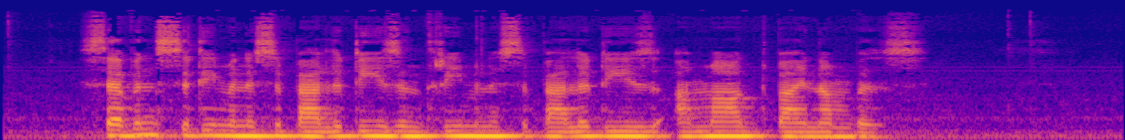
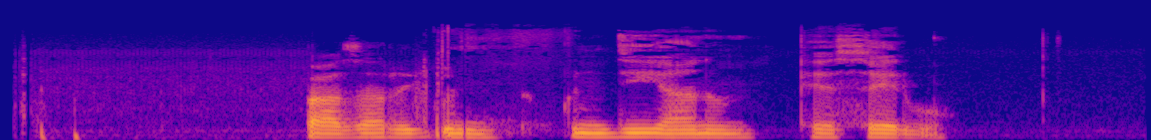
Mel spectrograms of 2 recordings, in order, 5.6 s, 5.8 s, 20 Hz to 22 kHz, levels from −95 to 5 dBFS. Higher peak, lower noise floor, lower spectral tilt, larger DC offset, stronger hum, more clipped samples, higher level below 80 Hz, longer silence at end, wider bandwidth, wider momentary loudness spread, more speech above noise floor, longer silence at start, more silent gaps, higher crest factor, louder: about the same, -2 dBFS vs -2 dBFS; second, -46 dBFS vs -65 dBFS; about the same, -7 dB/octave vs -7 dB/octave; neither; neither; neither; first, -46 dBFS vs -56 dBFS; about the same, 1.05 s vs 1.05 s; first, 11.5 kHz vs 9.6 kHz; second, 9 LU vs 19 LU; second, 35 dB vs 45 dB; first, 0.45 s vs 0.2 s; neither; second, 10 dB vs 22 dB; first, -13 LUFS vs -22 LUFS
